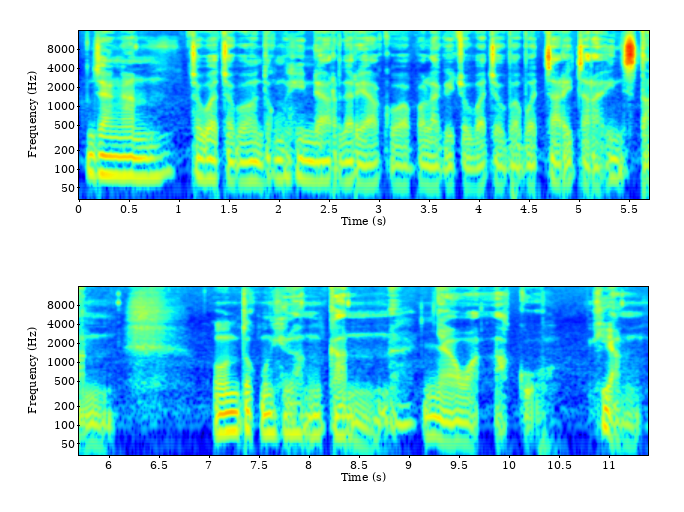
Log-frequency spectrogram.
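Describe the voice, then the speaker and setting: A man's voice: slight background noise, full character voice. A man playing a dominant, teasing yet caring sugar-daddy husband in an intimate ASMR roleplay, murmuring and slipping into whispers. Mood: firm, caring. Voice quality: very deep, gravelly, husky. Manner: slow, teasing, soft murmurs dropping into whispers.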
